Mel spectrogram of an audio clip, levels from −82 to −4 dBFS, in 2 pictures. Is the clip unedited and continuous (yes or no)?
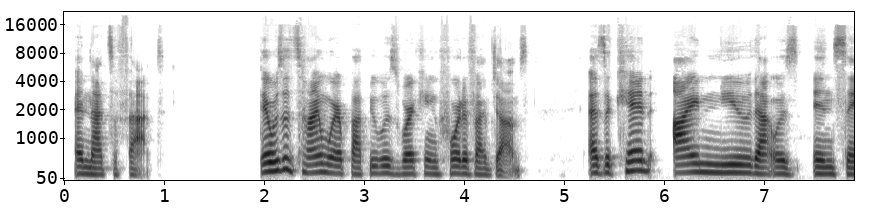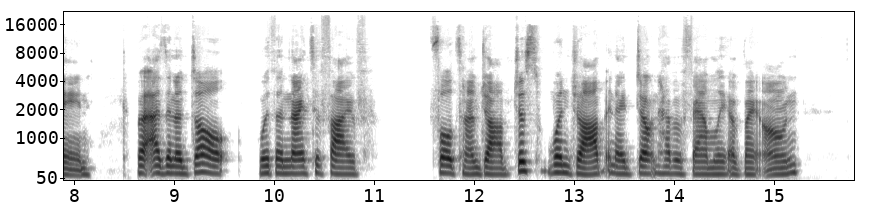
yes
